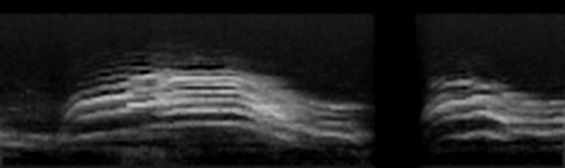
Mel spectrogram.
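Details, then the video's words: Cats ready to fight give a long, loud caterwaul that climbs, holds and slowly sinks over two seconds, followed after a short break by a second strained, wavering howl. "Cats are Fighting"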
